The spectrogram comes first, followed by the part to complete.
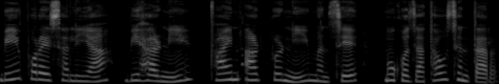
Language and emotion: Bodo, neutral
